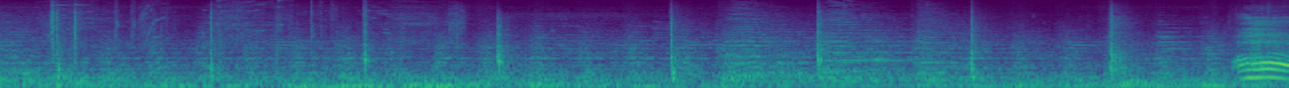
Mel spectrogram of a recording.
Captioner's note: slow clapping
